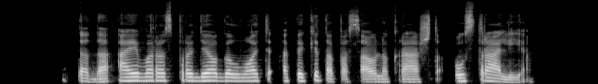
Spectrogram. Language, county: Lithuanian, Vilnius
